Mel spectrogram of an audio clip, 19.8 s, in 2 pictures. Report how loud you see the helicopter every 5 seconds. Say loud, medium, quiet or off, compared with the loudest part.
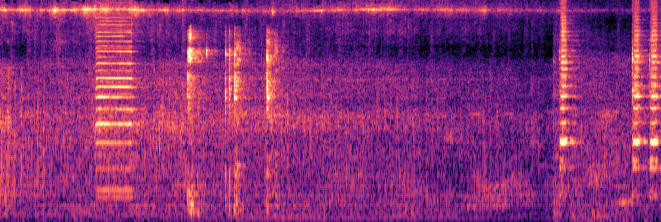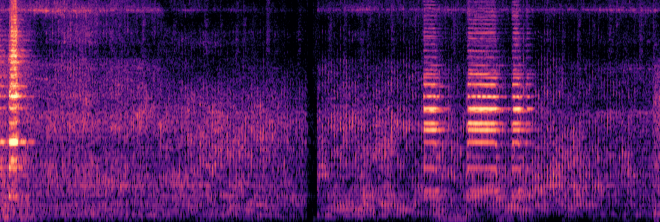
loud, loud, medium, medium.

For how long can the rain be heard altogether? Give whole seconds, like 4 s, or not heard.
not heard.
